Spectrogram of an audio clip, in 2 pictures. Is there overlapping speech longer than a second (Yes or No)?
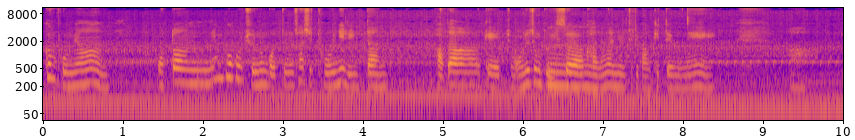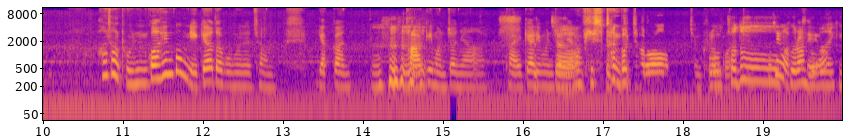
Yes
